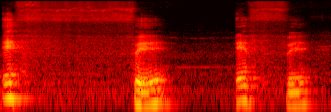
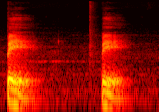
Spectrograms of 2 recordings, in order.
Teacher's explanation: Lo mismo se va a aplicar a la Fe y la P. La primera va a sonar F, F, y la segunda va a sonar oclusiva, P, P. Entonces, sin puntito, Sin dagesh va a sonar F.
